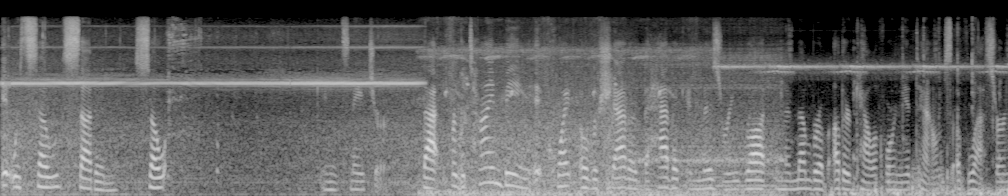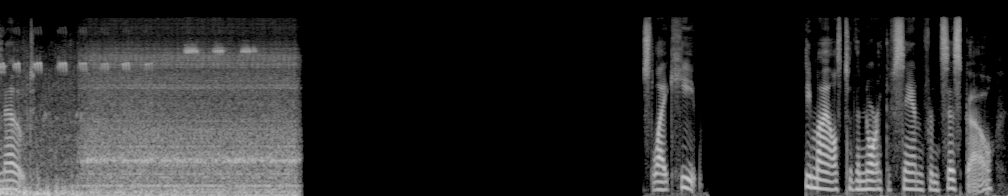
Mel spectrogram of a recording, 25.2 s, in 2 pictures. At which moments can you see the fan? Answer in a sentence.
The fan can be heard from 0.0 to 16.4 s.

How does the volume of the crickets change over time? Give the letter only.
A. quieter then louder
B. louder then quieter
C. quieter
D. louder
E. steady
C.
